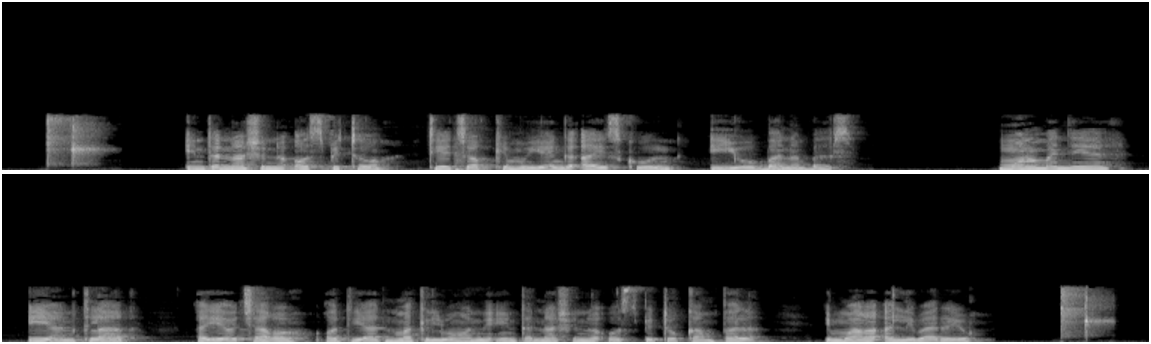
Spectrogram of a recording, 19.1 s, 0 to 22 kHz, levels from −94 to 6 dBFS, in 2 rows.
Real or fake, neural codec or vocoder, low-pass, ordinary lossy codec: fake; vocoder, 44.1 kHz, 128 mel bands every 512 samples, BigVGAN v2; 7.2 kHz; MP3, 48 kbps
